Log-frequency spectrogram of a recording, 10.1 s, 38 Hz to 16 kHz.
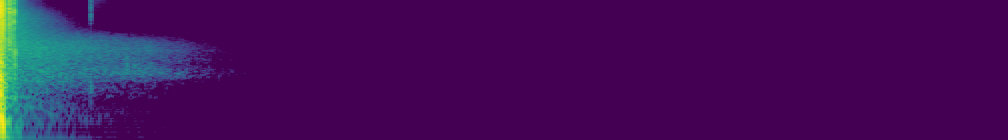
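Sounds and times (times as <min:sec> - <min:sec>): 
silenced AK-74U rifle shot: 0:00.0 - 0:00.9.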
